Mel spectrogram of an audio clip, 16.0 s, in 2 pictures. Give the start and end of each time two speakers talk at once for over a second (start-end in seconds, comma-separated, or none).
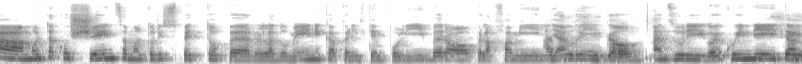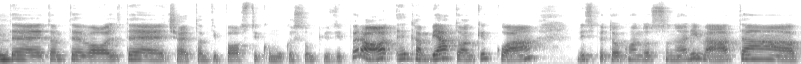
none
